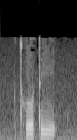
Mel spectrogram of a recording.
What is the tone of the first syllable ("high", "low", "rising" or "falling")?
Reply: rising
